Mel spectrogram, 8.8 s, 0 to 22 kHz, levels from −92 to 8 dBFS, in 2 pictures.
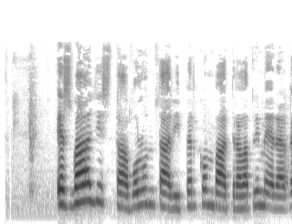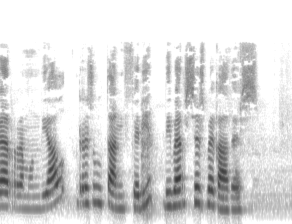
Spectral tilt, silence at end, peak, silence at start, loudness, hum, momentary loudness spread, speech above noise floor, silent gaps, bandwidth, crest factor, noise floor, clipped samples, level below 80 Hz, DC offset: -3.5 dB/octave; 0.55 s; -6 dBFS; 0.45 s; -25 LUFS; none; 12 LU; 25 dB; none; 11.5 kHz; 20 dB; -49 dBFS; under 0.1%; -82 dBFS; under 0.1%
